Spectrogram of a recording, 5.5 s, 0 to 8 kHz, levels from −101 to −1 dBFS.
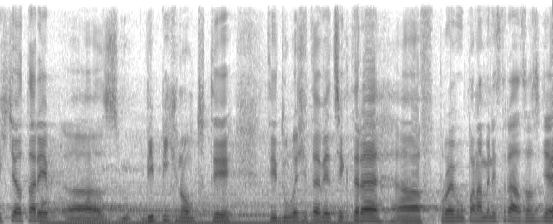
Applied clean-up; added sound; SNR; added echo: none; Musical instrument; 8 dB; none.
